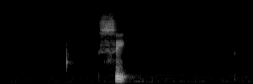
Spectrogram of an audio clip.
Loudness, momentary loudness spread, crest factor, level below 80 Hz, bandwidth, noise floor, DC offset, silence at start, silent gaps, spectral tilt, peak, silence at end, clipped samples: -32 LUFS; 25 LU; 26 dB; -86 dBFS; 12.5 kHz; -71 dBFS; under 0.1%; 1 s; none; -3.5 dB/octave; -12 dBFS; 1.25 s; under 0.1%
